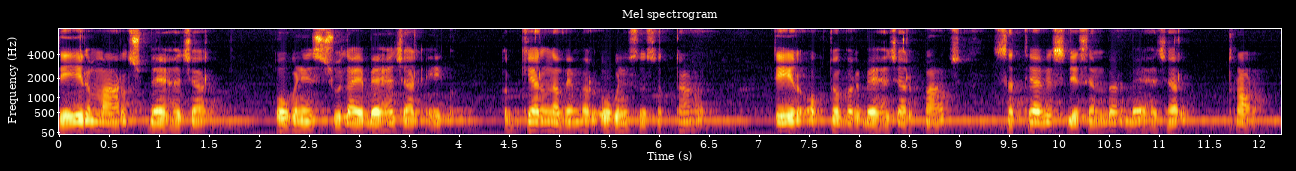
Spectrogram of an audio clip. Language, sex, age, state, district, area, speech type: Gujarati, male, 18-30, Gujarat, Surat, rural, spontaneous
